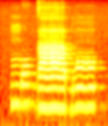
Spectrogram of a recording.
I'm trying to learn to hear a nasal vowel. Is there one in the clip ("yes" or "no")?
yes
